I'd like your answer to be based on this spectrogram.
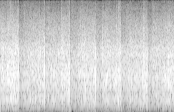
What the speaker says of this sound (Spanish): Escuchamos de fondo estos aplausos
